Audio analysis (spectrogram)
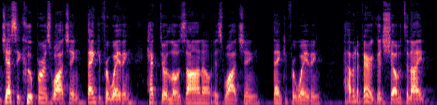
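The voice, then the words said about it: Crackly, hoarse voice. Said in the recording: “I'm sorry I'm losing my voice. If my voice is a little crackly, I got sore throat.”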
